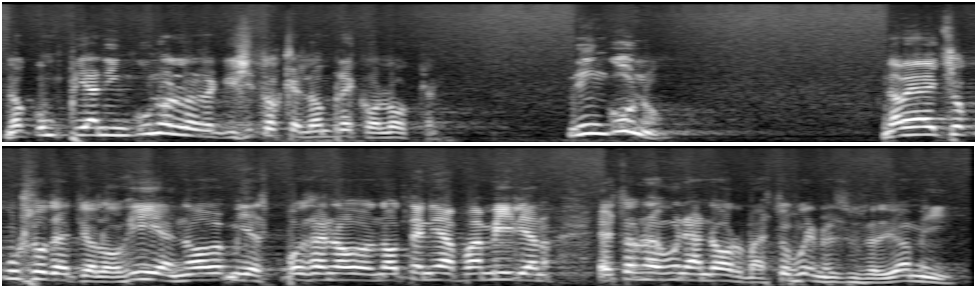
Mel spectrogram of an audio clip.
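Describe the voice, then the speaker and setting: A middle-aged pastor preaches in a church hall with long reverb. His voice is mellow and fairly high for a man. He tells his story with emphasis and self-mocking humor. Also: rapid-fire, few pauses, dull audio. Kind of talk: sermon.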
